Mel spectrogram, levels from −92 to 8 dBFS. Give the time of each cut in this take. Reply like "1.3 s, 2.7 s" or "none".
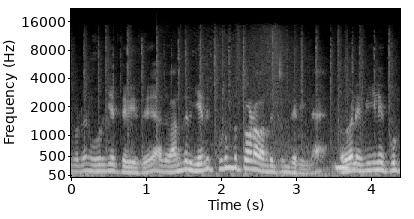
none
